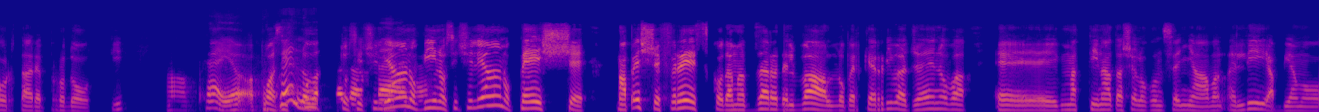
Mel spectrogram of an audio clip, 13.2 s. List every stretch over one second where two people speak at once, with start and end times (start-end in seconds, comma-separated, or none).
2.6-4.4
